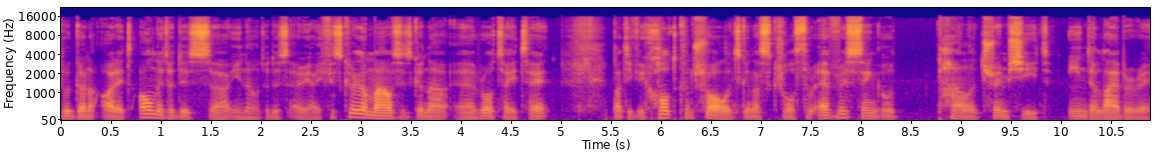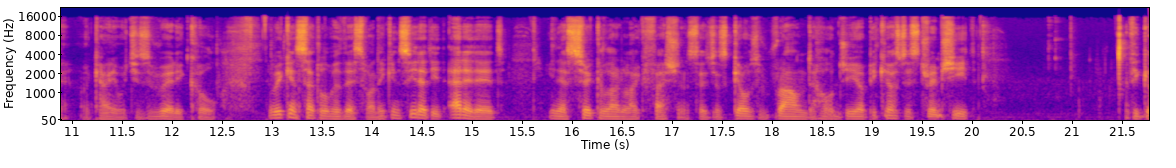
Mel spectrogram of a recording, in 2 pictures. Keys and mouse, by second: 13.0 Tab, 14.0-15.7 middle drag, 16.3-19.0 middle drag, 20.7 d.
